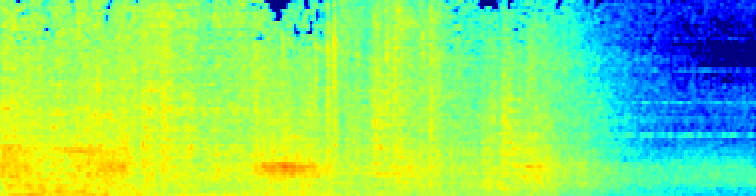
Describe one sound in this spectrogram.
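An armoured train rumbles heavily along the tracks and then fades away.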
